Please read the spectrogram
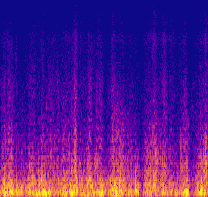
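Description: Wind buffeting the microphone: a loud, gusting low rumble that rises and falls.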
